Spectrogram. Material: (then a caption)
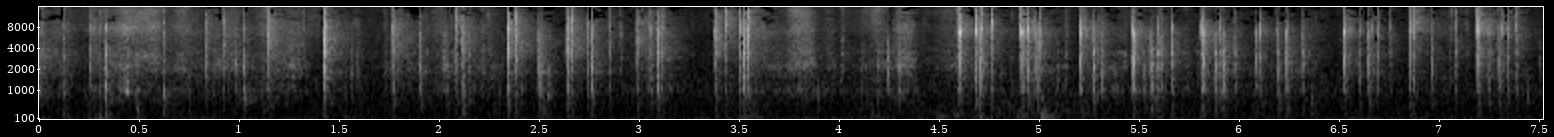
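Plastic. Long acrylic nails tap rapidly on the earcups and headband of a hollow white and black plastic over-ear gaming headset held in both hands. The result is a quiet, irregular stream of short, dry, bright clicks with almost no low end.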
